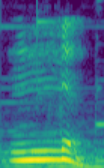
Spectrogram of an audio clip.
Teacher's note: твердий приголосний тому що коли ми його вимовляємо то повітря зустрічає перешкоду у вигляді язичка який піднімається вгору і стає за верхніми зубками торкається під небіння як позначається твердий приголосний так однією рисочкою молодці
